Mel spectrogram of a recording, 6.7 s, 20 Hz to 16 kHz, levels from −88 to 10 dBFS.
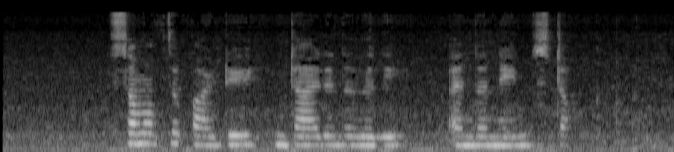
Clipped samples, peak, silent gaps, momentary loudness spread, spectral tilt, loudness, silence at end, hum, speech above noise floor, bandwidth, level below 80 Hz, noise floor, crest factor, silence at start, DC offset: under 0.1%; -6 dBFS; none; 23 LU; -5.5 dB/octave; -24 LUFS; 0 s; none; 20 dB; 11.5 kHz; -48 dBFS; -44 dBFS; 20 dB; 0.05 s; under 0.1%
